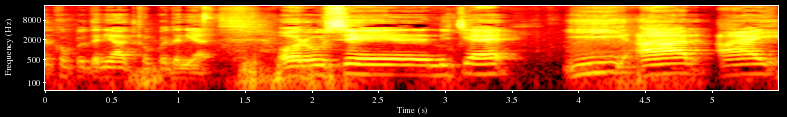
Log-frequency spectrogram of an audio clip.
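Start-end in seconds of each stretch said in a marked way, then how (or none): 0.0-1.8 fading thanks. Real, not acted. Repeated thanks fading away.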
